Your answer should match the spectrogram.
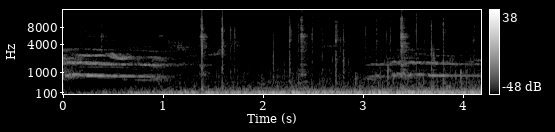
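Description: A rooster crows twice in the morning at a cottage, one call at the start and another near the end, with wings flapping and clucking in between over a low rural background hum.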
